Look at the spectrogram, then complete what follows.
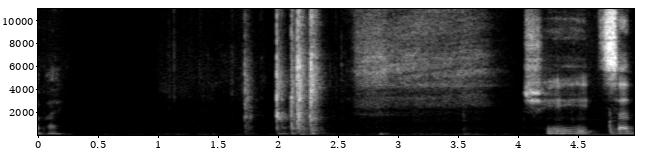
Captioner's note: sighs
